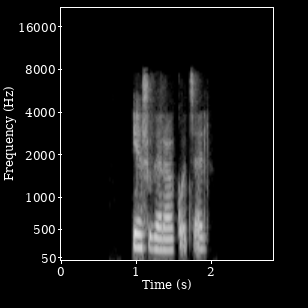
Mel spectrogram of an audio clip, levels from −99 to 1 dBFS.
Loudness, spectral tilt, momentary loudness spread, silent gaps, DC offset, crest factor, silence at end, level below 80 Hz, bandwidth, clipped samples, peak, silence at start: -23 LUFS; -5 dB/octave; 9 LU; none; under 0.1%; 20 dB; 0.9 s; -68 dBFS; 8.2 kHz; under 0.1%; -6 dBFS; 0.95 s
